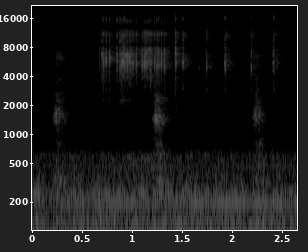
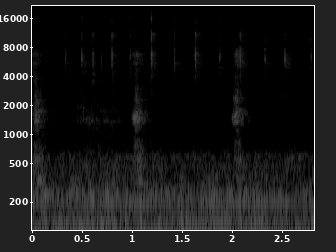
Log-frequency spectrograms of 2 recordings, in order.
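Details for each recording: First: In-wall spring-wound mechanical ventilation fan timer, repaired after sticking on: soft steady clicky ticking over a faint rattle, the normal operating sound. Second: In-wall spring-wound mechanical ventilation fan timer that sticks on: light, dry, slightly uneven ticks a few times a second over room hum; the timer keeps clicking after being returned to the off position.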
